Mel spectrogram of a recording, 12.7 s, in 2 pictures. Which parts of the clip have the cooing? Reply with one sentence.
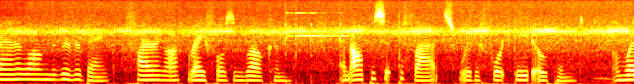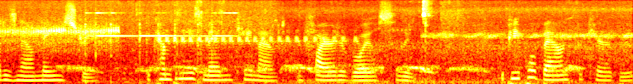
The cooing can be heard from 6.8 to 12.2 s.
